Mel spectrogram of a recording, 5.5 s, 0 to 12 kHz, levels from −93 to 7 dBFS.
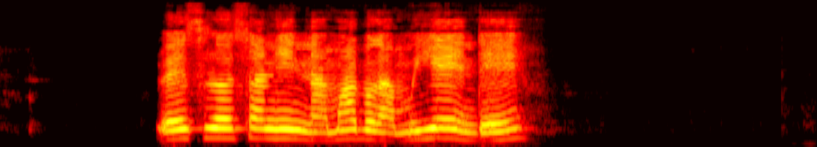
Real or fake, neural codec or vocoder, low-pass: fake; vocoder, 44.1 kHz, 128 mel bands, Pupu-Vocoder; 10.8 kHz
